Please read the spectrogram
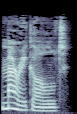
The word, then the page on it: marigold: British English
